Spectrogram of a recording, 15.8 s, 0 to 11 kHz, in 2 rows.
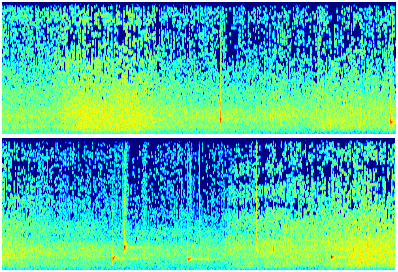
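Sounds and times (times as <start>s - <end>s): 
soft steady hiss of flowing water: 0.0s - 15.7s
water drops plinking: 4.3s - 4.8s, 7.7s - 8.2s, 10.0s - 12.2s, 14.4s - 14.7s.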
